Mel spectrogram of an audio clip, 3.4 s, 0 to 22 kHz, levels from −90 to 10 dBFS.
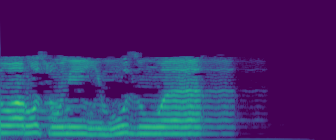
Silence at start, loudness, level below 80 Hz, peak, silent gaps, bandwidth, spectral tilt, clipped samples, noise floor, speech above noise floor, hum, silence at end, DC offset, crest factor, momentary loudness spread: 0 s; -26 LUFS; -74 dBFS; -8 dBFS; none; 5 kHz; -8.5 dB/octave; under 0.1%; -73 dBFS; 47 dB; none; 1.05 s; under 0.1%; 18 dB; 17 LU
